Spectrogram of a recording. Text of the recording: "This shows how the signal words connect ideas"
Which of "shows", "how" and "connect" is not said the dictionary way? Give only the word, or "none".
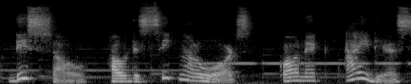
shows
